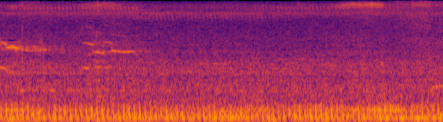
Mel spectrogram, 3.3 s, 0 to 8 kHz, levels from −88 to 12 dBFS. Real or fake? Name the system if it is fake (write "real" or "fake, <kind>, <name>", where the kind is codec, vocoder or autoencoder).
real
